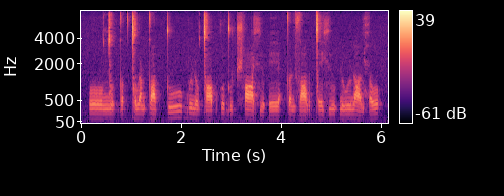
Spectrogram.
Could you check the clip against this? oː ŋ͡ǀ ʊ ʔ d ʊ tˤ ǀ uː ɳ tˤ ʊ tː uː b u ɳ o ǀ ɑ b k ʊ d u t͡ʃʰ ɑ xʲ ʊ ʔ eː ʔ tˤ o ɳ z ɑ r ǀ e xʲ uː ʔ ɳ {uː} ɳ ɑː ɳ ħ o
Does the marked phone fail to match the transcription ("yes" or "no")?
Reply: no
